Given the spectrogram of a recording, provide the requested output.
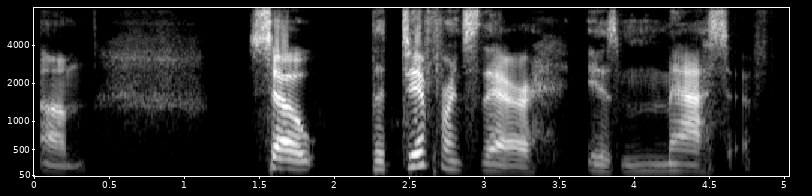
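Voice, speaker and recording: A man's voice: mid-range voice, animated, extremely slow, pushed and bright, dry recording. A man giving an informal instructional presentation as a speaker, explaining things step by step and checking in with listeners as he goes. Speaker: speaker, podcast marketer giving a talk.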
